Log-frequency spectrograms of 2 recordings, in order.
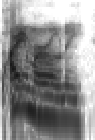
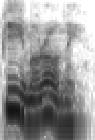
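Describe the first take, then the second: First: The first syllable sounds like 'pie'. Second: The first syllable sounds like 'pee'. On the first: This is how an American says it. "she's like Pie Moroni" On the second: This is the intended continental European pronunciation. "This is how you say it"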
